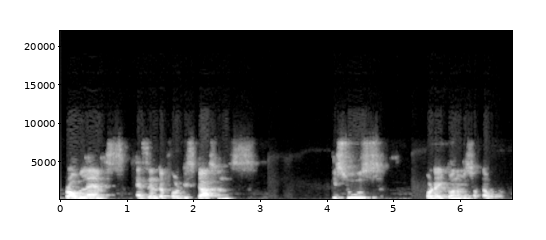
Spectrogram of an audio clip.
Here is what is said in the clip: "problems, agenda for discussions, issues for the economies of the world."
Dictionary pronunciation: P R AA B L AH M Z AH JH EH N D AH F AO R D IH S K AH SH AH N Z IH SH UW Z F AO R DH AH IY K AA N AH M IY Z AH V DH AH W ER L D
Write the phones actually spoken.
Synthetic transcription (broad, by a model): P R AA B L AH M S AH Z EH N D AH F AO R D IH S K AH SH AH N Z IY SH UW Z F AO R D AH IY K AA N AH M IY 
